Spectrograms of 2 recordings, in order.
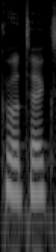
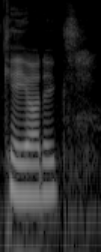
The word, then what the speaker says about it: KOTX: It's not pronounced Kotex, it's Chaotix.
